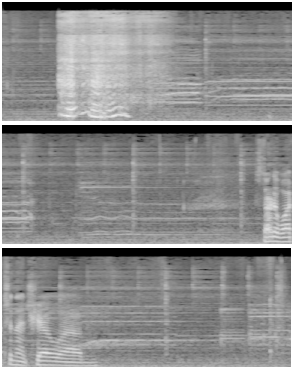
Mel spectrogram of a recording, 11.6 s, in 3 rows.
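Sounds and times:
faint steady hum: 0.0 - 11.5
nose blowing: 0.8 - 2.6
speech: 7.4 - 9.1.

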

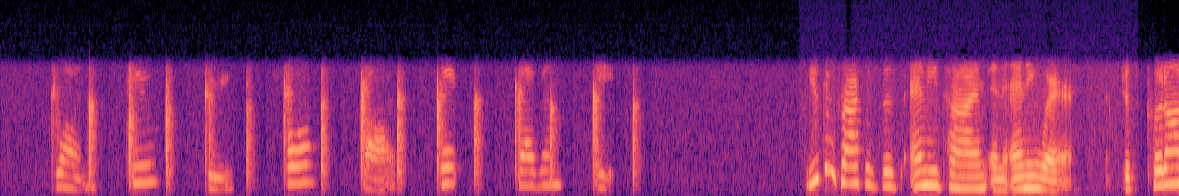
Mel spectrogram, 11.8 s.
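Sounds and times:
speech: 0.5 - 6.2, 8.0 - 11.7
hands clapping to a beat in double time: 0.5 - 6.5.

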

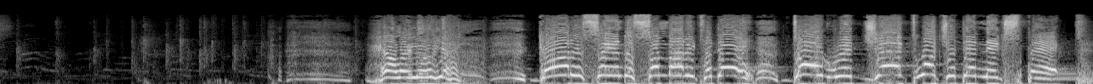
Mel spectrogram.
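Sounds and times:
audience clapping: 0.0 - 5.4
speech: 2.8 - 10.9.

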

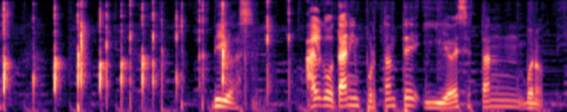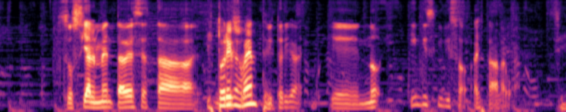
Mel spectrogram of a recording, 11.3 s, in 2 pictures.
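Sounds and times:
hand clapping: 0.0 - 3.0
speech: 2.1 - 5.6, 6.3 - 11.3.

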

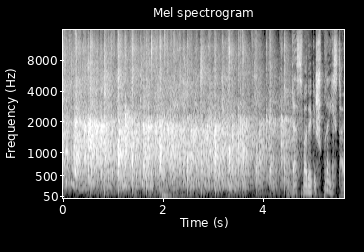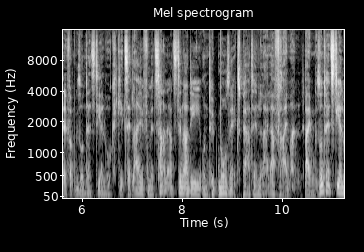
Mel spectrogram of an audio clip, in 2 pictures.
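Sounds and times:
audience applause: 0.0 - 4.8
speech: 4.8 - 11.2.

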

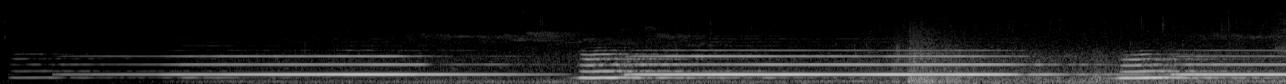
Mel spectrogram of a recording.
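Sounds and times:
ram's horn shofar being blown: 0.0 - 12.8.

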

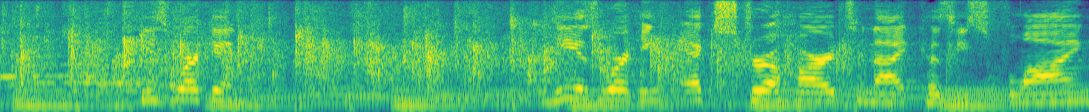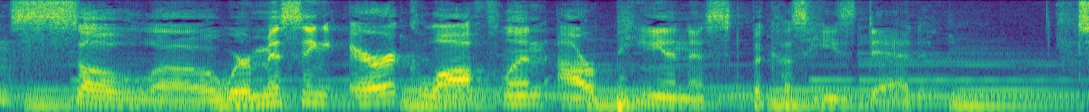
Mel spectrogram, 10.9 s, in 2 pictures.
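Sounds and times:
audience applause: 0.0 - 4.9
speech: 0.1 - 1.4, 2.0 - 10.8.

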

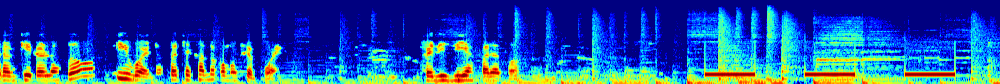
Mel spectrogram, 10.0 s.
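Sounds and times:
speech: 0.0 - 3.1, 3.7 - 5.4
busy music bed: 0.0 - 10.0
phone line busy tone after a dropped call: 7.0 - 9.6.

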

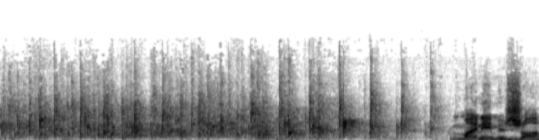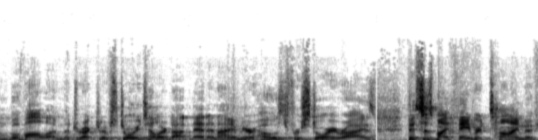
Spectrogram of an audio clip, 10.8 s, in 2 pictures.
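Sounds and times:
audience applause: 0.0 - 4.5
speech: 4.6 - 10.7.

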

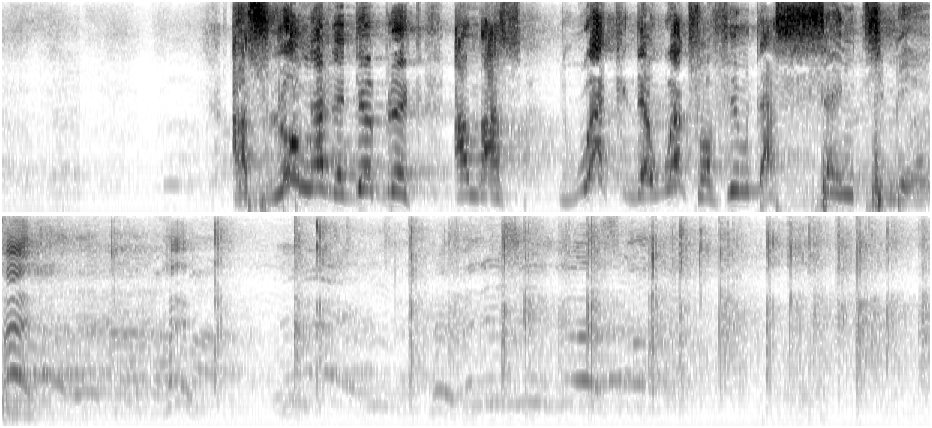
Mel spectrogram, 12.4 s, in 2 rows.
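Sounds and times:
speech: 1.5 - 6.5
church congregation scattered clapping during a sermon: 7.6 - 12.3.

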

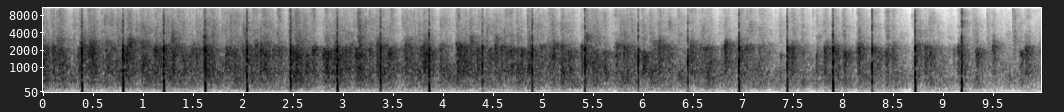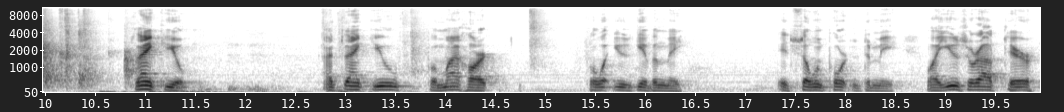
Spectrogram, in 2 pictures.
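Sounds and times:
audience applause: 0.0 - 10.8
speech: 10.9 - 11.5, 12.8 - 14.5, 15.4 - 16.5, 17.3 - 19.9.

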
